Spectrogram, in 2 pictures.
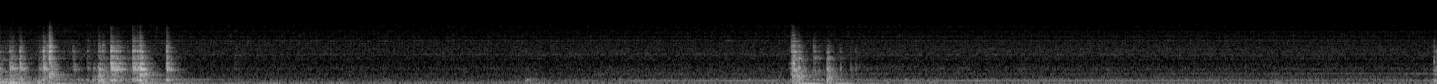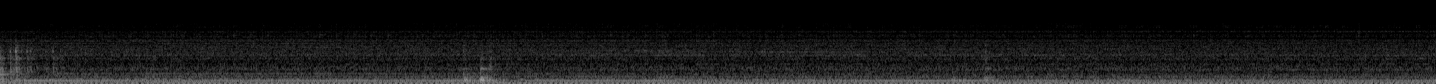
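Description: Engine idling steadily, with loud clattering for the first two seconds, a sharp clatter about eight seconds in, and a couple of fainter clanks later.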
